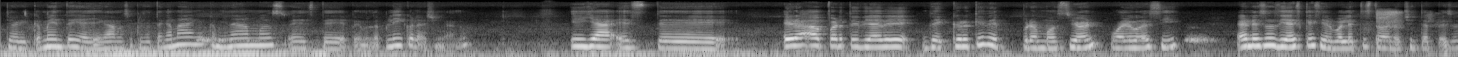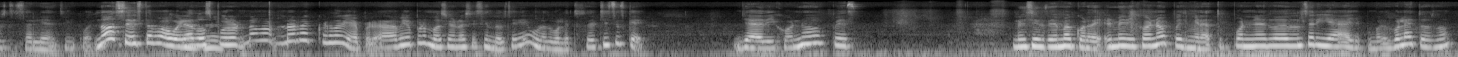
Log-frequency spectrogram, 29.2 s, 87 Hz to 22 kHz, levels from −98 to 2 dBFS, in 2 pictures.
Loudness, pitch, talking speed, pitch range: -25 LUFS, 245 Hz, 195 wpm, 180-270 Hz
